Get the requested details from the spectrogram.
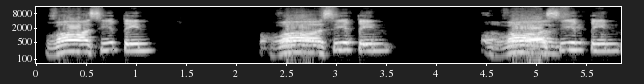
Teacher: غین موٹا اونچا ہے استعلا والا حرف ہے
